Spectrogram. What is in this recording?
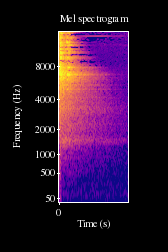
Dropping keys on a stairway with huge natural reverb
